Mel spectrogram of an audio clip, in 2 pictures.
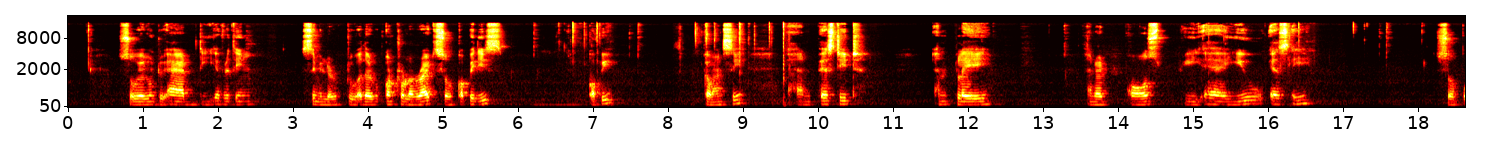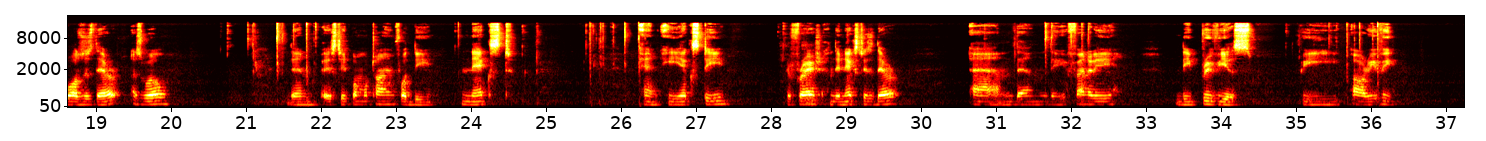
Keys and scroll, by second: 6.9 super+c, 8.5 Return, 9.4 super+Return, 9.5 super+v, 15.0-16.8 typing, 21.4 Return, 21.8 super+v, 25.3-26.7 typing, 31.7 Return, 32.1 super+v, 35.2-36.6 typing.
